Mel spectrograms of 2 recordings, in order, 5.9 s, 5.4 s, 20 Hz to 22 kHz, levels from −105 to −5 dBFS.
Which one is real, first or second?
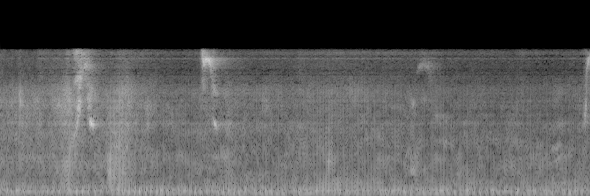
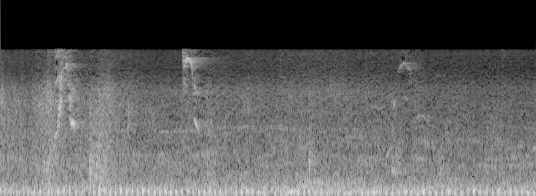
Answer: second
